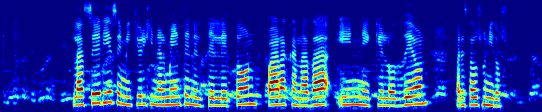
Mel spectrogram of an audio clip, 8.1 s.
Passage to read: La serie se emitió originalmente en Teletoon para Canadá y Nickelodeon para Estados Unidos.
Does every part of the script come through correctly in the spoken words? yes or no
yes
